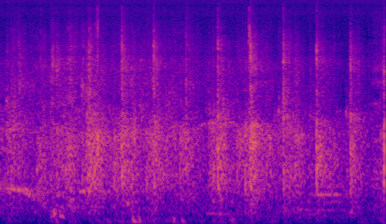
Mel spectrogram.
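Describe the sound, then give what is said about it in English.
Audience applause fills a church: many hands clapping in a dense, steady patter that stays at an even, moderate loudness throughout, with small swells but no break. “So give yourselves a hand for being here today.”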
